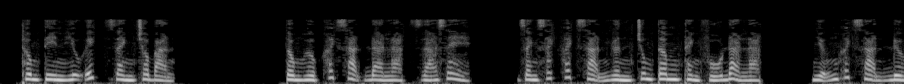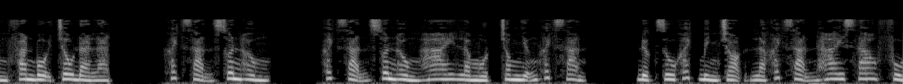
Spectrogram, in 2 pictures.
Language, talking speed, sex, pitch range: Vietnamese, 205 wpm, female, 195-240 Hz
